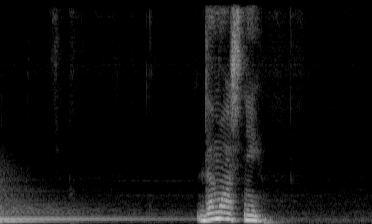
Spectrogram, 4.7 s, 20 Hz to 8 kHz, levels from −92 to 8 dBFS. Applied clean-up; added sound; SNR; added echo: none; Drum; 12 dB; reverberation time 0.3 s.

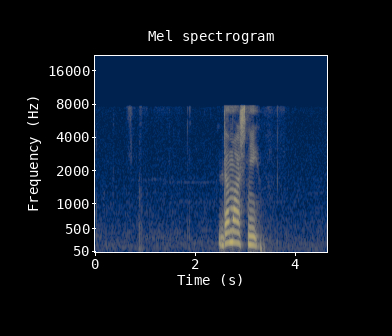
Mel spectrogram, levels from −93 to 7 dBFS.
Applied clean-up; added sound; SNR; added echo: none; none; none; none.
